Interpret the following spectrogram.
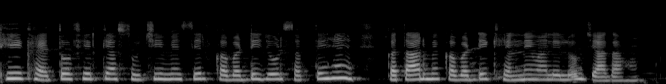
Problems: background sounds at intervals, background conversations at intervals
